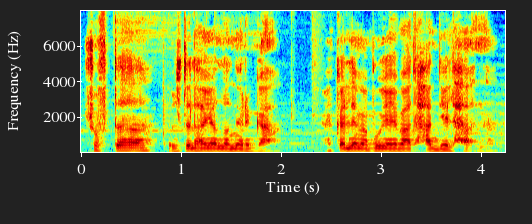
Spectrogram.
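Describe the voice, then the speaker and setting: A man with an Egyptian Arabic accent narrating a dark first-person story in a slow, brooding, intense way. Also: medium pitch, soft background music.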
